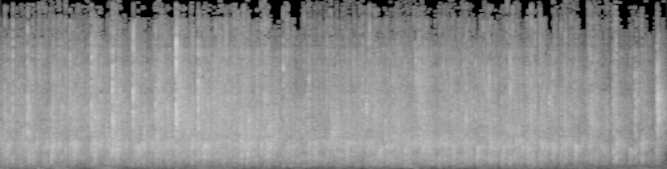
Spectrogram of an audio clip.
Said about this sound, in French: D'abord, merci pour les applaudissements.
